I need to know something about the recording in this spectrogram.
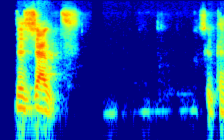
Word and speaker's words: zout: In the pronunciation, there's no difference, but only with the writing. So you have like rauw in the writing and zout, but you pronounce it the same way. Au and au.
